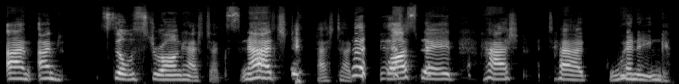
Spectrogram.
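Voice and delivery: slow, emphatic slogan-chanting; mock empowerment. Parodying her drunken boast of being strong, mock-triumphant. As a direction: drag out each hashtag like a grand proclamation.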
